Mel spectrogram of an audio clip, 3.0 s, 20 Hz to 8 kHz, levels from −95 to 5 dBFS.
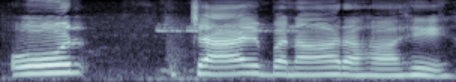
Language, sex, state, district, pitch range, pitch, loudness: Hindi, female, Madhya Pradesh, Bhopal, 205-245 Hz, 225 Hz, -14 LUFS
